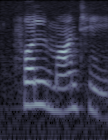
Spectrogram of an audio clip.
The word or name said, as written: full monty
